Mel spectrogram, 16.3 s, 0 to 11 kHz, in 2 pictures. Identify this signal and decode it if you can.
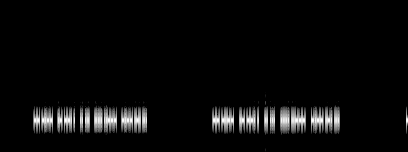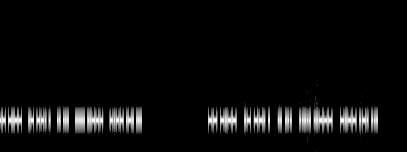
Morse code, heard as a keyed tone, about 61 wpm, 700 Hz. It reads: MY AGE IS 52 YRS MY AGE IS 52 YRS MY AGE IS 52 YRS MY AGE IS 52 YRS
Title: Speed-Racing Common QSO Phrases - 50wpm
